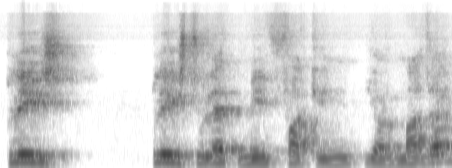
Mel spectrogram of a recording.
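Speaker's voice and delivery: a light mock foreign accent, slow and pleading; broken-English accent to rile the caller; fake foreign accent. Streamer trolls scam caller in a lightly done fake foreign accent. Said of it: "I start talking with an accent".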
